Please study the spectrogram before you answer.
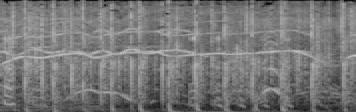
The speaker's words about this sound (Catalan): Un aplaudiment.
